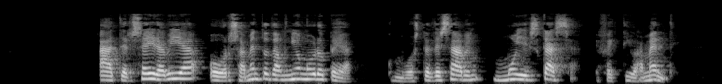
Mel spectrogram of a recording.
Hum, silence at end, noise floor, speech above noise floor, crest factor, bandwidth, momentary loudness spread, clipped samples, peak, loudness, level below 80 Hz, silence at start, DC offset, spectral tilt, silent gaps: none; 0.55 s; under -90 dBFS; over 75 dB; 16 dB; 11.5 kHz; 14 LU; under 0.1%; 0 dBFS; -15 LUFS; -64 dBFS; 1 s; under 0.1%; -3.5 dB/octave; none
